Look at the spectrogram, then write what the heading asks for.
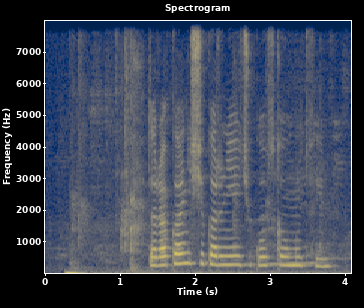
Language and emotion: Russian, neutral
